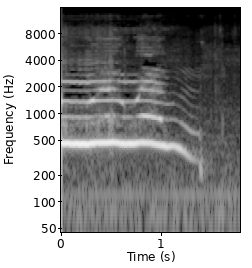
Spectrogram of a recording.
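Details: Siberian Husky howling indoors: one smooth, level, mid-pitched tone held for over a second, then drooping and fading out.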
